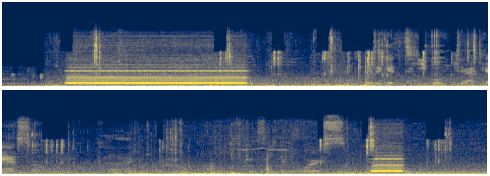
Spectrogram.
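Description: Car rushing past close by on a Southern California street, with two long blaring horn blasts and road noise throughout, while someone talks excitedly over it.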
